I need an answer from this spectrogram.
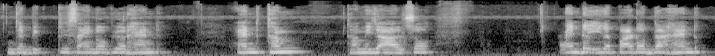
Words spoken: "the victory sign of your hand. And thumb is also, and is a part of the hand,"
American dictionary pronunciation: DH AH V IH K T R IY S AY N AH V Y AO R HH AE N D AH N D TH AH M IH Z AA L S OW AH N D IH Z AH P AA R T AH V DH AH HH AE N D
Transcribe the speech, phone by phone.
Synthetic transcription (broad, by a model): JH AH B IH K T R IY S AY N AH P Y AO R HH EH N D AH N D T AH M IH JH AA L S OW AH N D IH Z AH P AA R T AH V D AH HH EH N D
